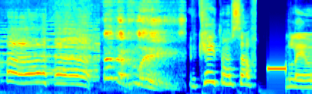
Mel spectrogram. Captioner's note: crying; beep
